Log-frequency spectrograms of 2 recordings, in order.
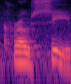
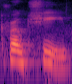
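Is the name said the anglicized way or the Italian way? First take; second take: anglicized; Italian. First: The name is pronounced in an anglicized way. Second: The name is pronounced the Italian way. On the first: The speaker calls it wrong. "We pronounce it Croce" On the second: The speaker calls it right. "The correct pronunciation is Croce, but um, that's the Italian pronunciation"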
